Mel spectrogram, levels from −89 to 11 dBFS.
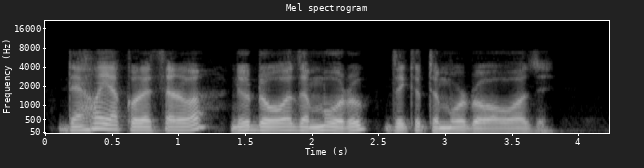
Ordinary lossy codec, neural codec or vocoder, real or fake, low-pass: none; codec, 16 kHz, 0.5 kbps, FunCodec, trained on LibriTTS, 25 frames a second; fake; 7.2 kHz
